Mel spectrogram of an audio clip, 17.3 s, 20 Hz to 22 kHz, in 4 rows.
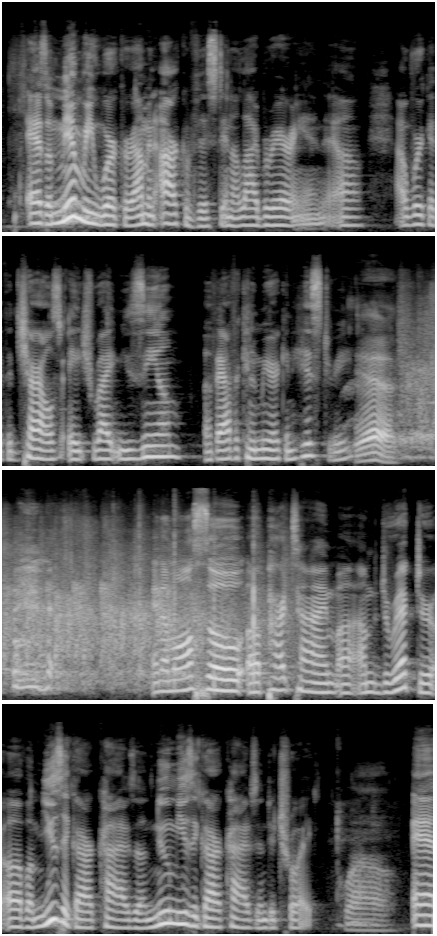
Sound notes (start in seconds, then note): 7.9 audience applauding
